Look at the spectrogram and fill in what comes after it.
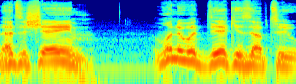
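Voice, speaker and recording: In a put-on character voice, a man sounds raspy at a medium pitch. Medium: audio drama. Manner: smug, drawling.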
